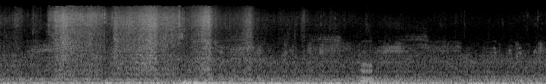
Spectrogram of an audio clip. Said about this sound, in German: Oh, hier haben wir Enten. Die sind ja auch gruselig, nicht?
